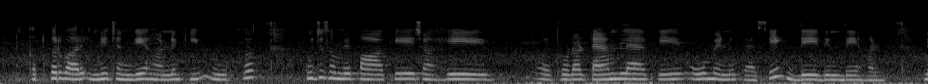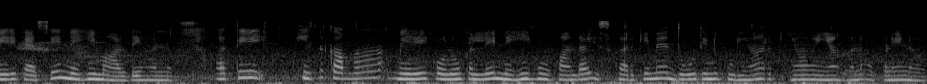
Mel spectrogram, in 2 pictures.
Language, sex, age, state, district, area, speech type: Punjabi, female, 18-30, Punjab, Pathankot, rural, spontaneous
